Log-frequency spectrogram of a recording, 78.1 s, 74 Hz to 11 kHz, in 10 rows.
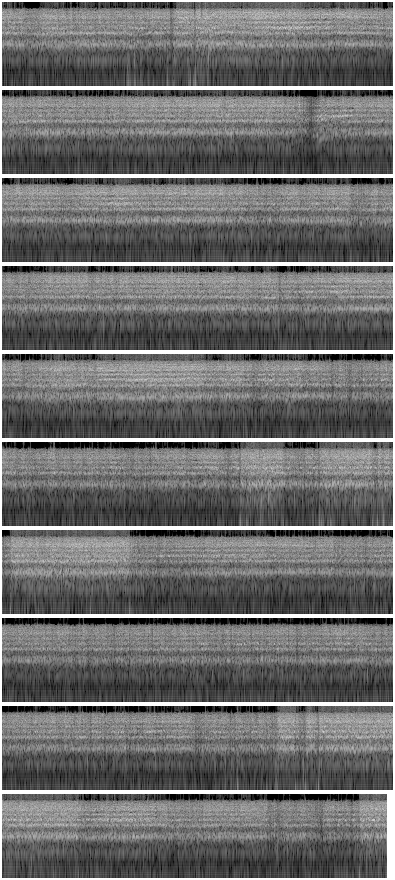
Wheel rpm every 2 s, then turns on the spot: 220, 230, 230, 220, 230, 230, 220, 200, 230, 230, 240, 230, 240, 230, 230, 230, 220, 210, 220, 230, 230, 220, 220, 230, 210, 210, 230, 230, 230, 230, 230, 220, 230, 230, 230, 230, 220, 230, 220.
none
